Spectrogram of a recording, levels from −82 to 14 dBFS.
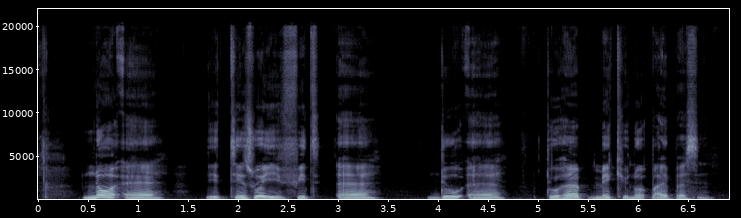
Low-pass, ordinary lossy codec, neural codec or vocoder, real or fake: none; none; vocoder, 48 kHz, 128 mel bands, Vocos; fake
